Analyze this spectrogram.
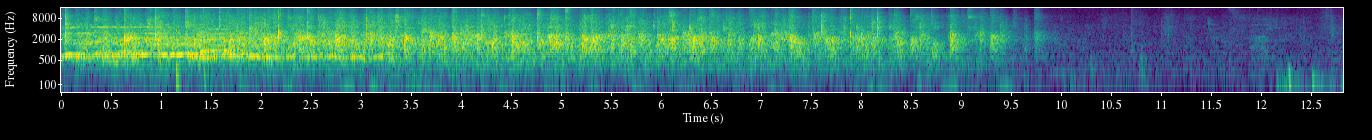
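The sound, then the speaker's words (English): Audience applause at a live folk music concert: dense, sustained clapping for about ten seconds that thins and fades out to near quiet. “A big round of applause for David McGuinness.”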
